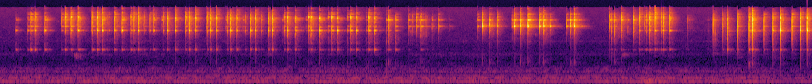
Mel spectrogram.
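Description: A small white glazed ceramic cup, turned upside down, has its bottom and sides tapped with long nails. Quick bursts of light, bright clicks come in clusters with short pauses, each click dying away almost at once over a faint low hum.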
